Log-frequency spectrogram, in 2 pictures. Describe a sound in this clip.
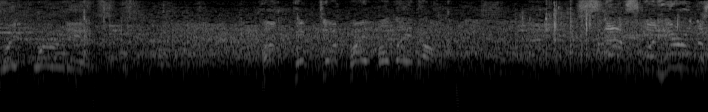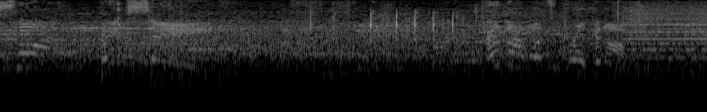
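A crowd in a large arena cheers and murmurs steadily.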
